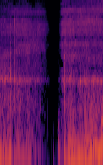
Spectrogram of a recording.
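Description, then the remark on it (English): A voice imitates the loud, rasping snoring of a man asleep in his seat with his head tilted back, two long drawn-out snores separated by a brief pause, harsh with a rattling, throaty texture. “And I look over and he's just like with his head back and tilted back, just like snoring loud as fuck.”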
